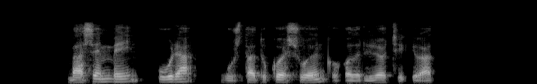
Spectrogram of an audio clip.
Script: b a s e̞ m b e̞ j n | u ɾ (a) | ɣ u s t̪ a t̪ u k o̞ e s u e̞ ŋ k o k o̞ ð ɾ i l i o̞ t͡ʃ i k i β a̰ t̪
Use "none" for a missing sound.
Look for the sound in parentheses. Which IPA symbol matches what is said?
a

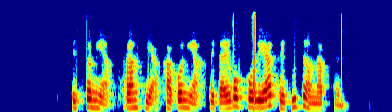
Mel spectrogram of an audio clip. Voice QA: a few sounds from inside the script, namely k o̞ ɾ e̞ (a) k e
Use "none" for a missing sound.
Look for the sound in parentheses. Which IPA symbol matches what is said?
a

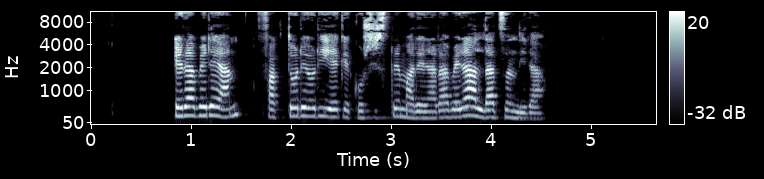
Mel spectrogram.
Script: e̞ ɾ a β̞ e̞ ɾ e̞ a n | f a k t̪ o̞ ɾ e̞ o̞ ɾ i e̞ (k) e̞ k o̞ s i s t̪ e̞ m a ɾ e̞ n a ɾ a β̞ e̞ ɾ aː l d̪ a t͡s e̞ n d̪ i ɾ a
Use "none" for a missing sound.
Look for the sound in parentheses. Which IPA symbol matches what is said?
k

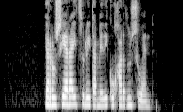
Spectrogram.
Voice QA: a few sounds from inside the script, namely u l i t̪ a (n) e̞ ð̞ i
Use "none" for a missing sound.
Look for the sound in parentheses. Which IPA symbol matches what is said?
m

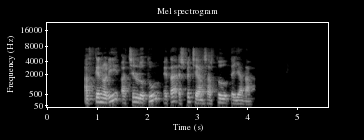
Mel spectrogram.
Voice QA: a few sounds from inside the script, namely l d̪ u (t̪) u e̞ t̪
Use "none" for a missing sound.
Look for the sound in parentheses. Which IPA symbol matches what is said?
t̪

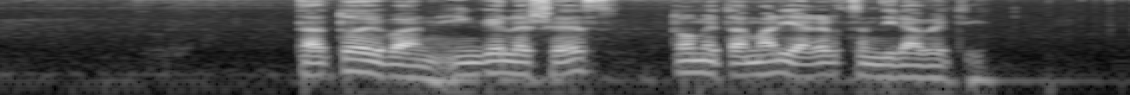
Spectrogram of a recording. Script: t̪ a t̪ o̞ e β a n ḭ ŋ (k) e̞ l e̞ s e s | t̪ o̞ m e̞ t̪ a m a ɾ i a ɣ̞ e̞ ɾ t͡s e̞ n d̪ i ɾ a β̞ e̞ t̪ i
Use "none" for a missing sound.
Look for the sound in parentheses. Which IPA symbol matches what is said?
ɡ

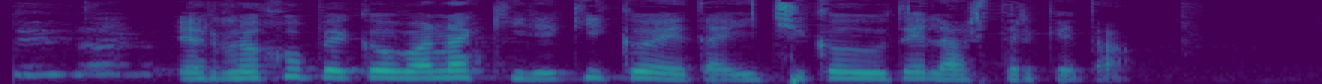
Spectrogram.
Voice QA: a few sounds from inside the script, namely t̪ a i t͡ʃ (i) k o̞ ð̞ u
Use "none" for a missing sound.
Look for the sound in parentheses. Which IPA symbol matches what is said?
i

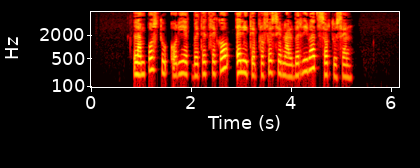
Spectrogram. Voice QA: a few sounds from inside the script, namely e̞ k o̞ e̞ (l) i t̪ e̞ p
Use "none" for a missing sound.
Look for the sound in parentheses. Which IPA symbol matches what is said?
l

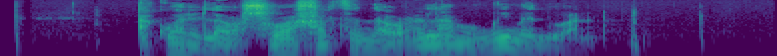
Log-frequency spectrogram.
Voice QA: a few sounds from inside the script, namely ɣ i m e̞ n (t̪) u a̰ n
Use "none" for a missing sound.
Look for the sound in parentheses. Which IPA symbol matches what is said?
d̪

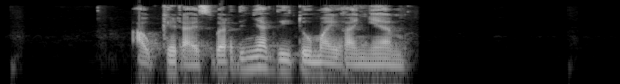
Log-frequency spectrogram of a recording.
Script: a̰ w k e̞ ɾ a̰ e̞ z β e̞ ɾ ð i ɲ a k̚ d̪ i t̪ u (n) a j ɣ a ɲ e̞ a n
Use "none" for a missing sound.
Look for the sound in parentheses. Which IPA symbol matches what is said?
m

